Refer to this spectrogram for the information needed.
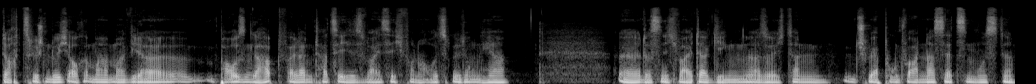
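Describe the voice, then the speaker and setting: Fairly low-pitched male voice with a dry, close sound and no echo. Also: ordinary pitch variation, moderate pace. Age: 50s. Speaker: kendo trainer. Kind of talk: casual interview. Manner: halting, many fillers.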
